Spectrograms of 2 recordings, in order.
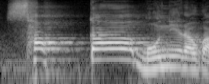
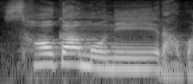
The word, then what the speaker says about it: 석가모니: 쓰기는 그렇게 쓰되 발음은 완화시키는 거예요.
